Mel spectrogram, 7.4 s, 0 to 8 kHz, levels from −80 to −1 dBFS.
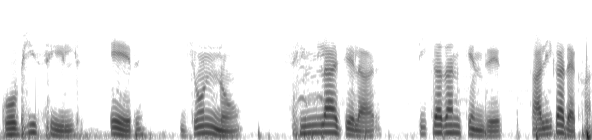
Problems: constant background noise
